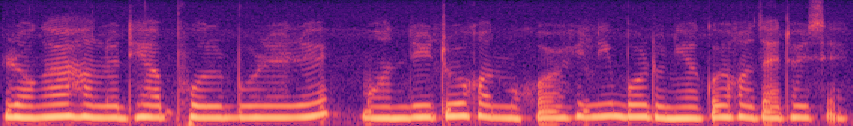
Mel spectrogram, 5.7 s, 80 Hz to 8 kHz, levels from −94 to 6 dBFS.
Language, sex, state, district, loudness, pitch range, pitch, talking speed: Assamese, female, Assam, Sonitpur, -12 LUFS, 220-235 Hz, 225 Hz, 95 wpm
